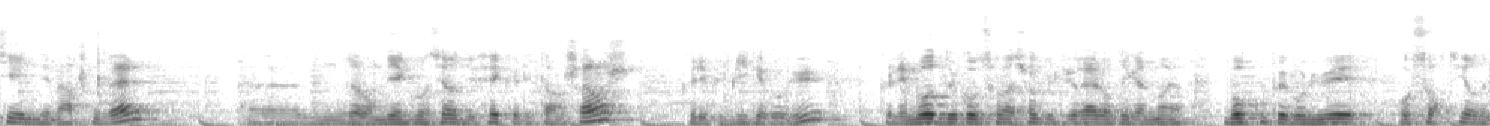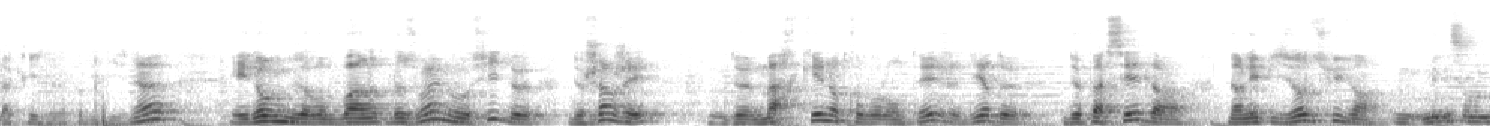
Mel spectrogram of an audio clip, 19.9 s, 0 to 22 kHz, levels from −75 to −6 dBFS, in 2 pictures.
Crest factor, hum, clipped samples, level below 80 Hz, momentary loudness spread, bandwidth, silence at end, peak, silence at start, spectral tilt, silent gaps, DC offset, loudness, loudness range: 20 dB; none; under 0.1%; -54 dBFS; 15 LU; 14.5 kHz; 0 s; -14 dBFS; 0 s; -7 dB/octave; none; under 0.1%; -33 LUFS; 7 LU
